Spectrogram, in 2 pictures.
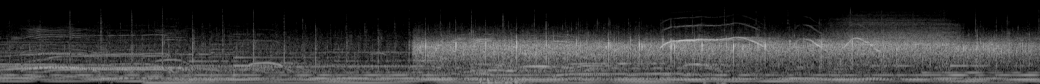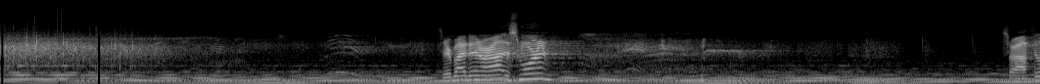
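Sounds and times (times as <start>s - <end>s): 
whoops: 0.0s - 12.5s
congregation clapping and cheering to welcome a pastor at a church service: 0.0s - 13.0s
sustained musical tones: 0.0s - 20.7s
speech: 14.9s - 16.1s, 20.5s - 20.7s.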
